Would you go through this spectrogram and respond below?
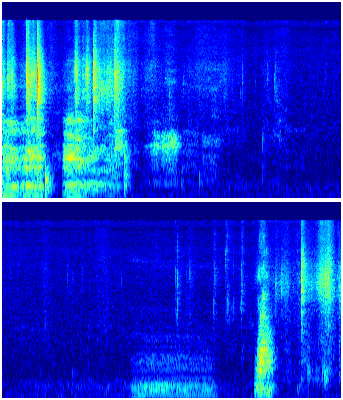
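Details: Thai Bangkaew Dog mother teaching her puppy indoors: harsh, harmonic growling barks in two quick bursts, then near silence, another sustained growl around ten seconds and a sharp yelp near the end.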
